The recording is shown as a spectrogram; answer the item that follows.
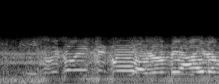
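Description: Voices talking over the steady low hum of a tour boat's engine, fading in at the start.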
